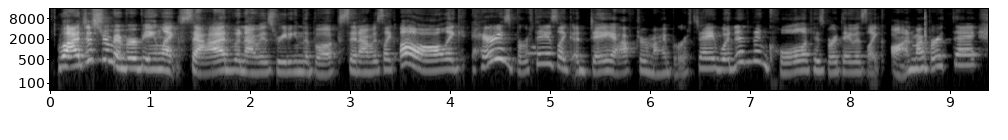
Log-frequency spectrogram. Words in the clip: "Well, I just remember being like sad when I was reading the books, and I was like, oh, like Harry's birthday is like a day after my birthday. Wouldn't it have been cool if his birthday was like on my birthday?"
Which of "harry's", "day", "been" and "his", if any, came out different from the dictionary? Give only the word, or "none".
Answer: none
